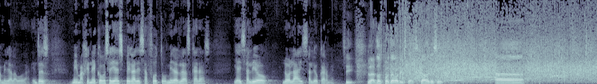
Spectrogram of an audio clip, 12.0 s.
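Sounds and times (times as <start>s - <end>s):
speech: 0.0s - 9.1s, 9.9s - 10.7s
studio audience applause on a Spanish talk show: 7.4s - 11.9s.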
